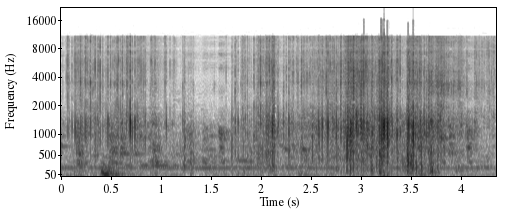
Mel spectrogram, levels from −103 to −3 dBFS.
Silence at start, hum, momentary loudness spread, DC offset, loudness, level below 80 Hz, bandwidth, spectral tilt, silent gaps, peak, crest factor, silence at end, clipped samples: 0 s; none; 18 LU; under 0.1%; -23 LUFS; -40 dBFS; 15.5 kHz; -2.5 dB/octave; none; 0 dBFS; 24 dB; 0 s; under 0.1%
